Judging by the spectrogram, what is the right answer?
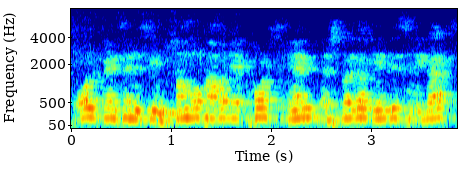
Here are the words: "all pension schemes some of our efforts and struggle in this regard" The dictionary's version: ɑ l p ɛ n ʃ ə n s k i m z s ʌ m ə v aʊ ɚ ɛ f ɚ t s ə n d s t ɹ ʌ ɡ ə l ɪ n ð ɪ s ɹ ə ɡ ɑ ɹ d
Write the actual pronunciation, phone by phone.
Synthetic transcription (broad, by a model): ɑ l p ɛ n s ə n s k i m s ʌ m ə p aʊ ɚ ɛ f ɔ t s ə n d s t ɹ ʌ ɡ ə l ɪ n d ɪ s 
